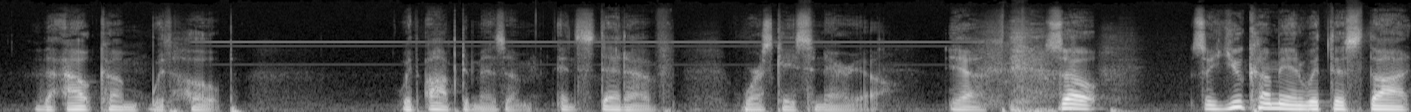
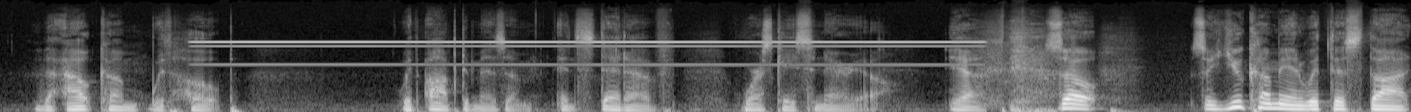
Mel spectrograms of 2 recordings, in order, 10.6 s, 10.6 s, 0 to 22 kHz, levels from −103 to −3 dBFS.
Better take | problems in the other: first | high-pitched whine; loud; from 1.5 to 7.5 s; 4.5 kHz, 6 dB below the speech; faint in the first

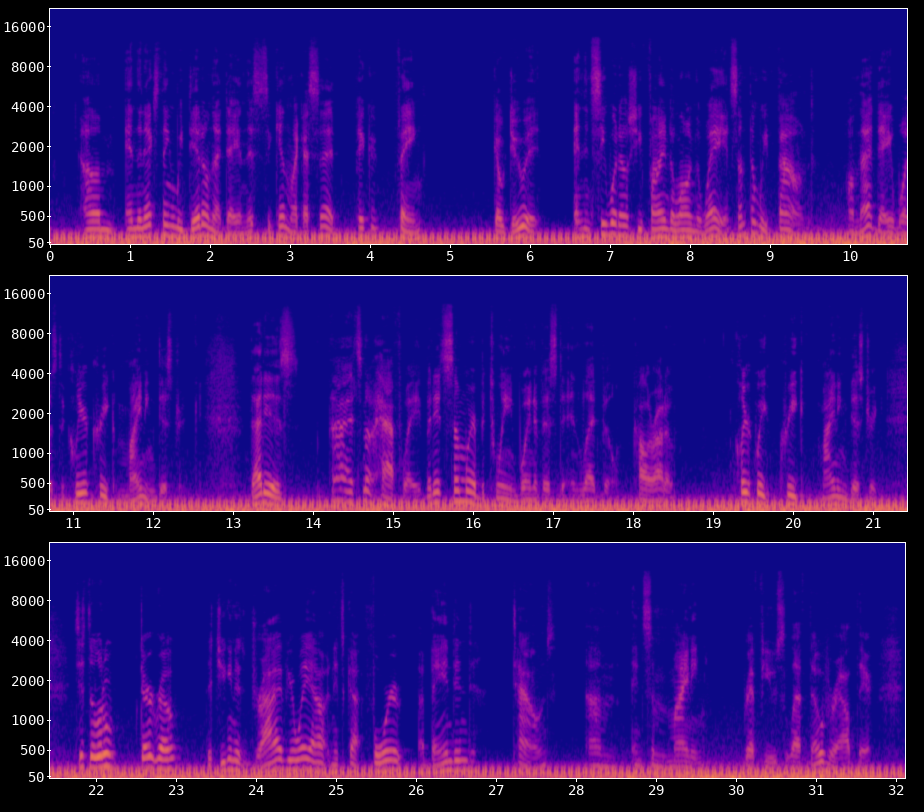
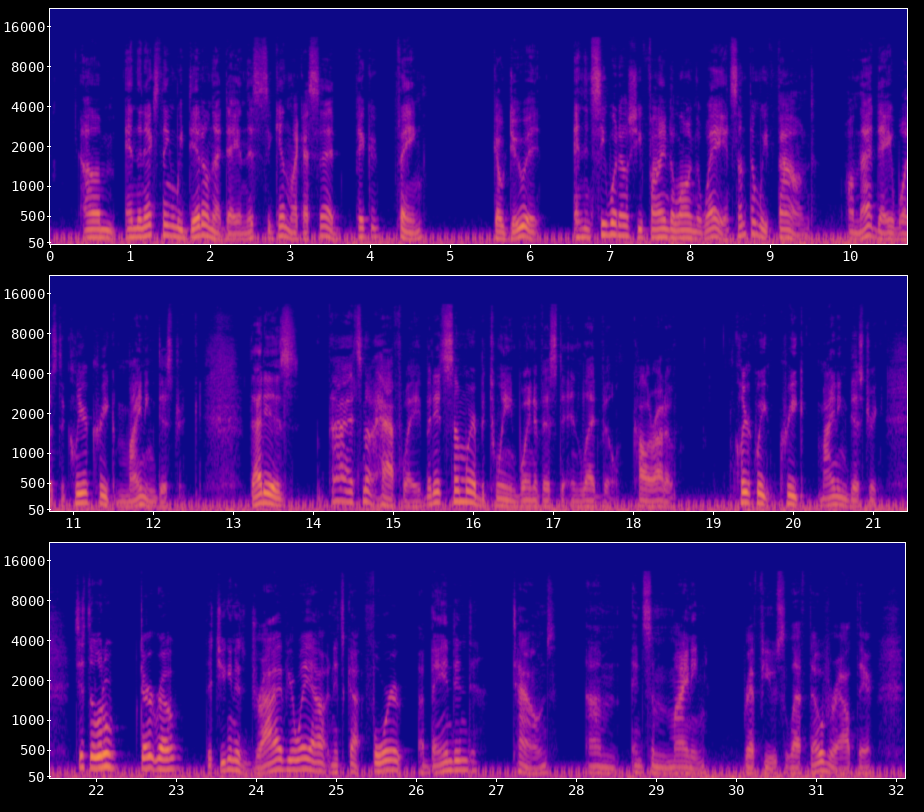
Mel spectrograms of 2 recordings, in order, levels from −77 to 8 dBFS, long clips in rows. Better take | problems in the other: second | low rumble; loud; throughout; 6 dB below the speech; faint in the second

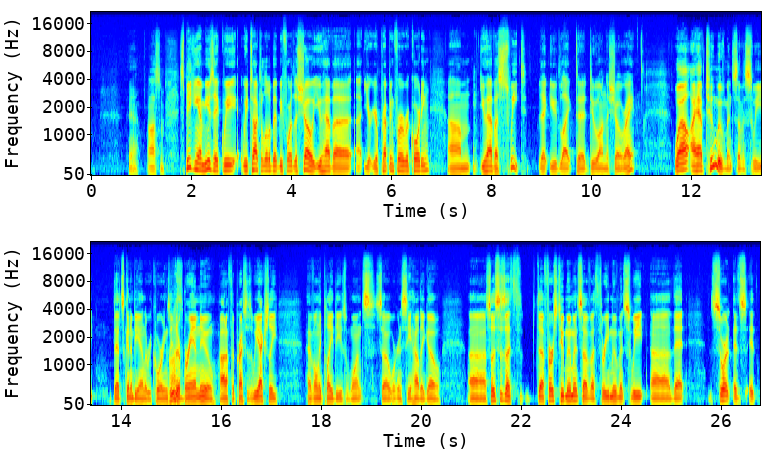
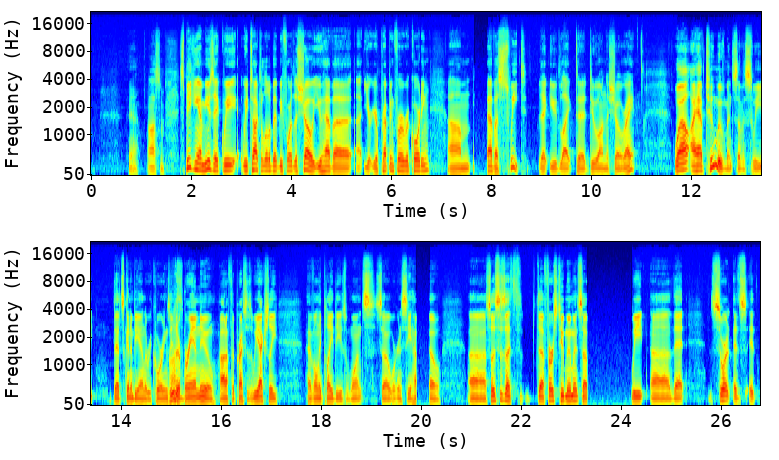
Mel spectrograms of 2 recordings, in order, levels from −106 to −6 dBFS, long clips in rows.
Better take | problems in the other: first | audio cutting out; at 7.5 s, at 20 s and at 23 s for 1 s

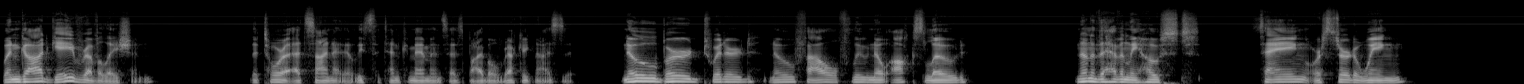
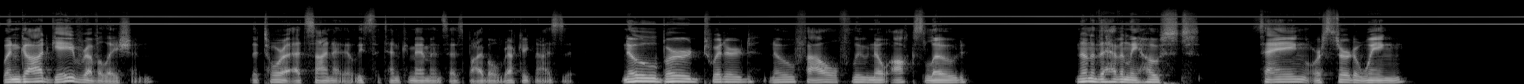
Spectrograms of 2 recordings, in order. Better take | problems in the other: first | high-pitched whine; loud; throughout; 6.5 kHz, 8 dB below the speech; faint in the first

